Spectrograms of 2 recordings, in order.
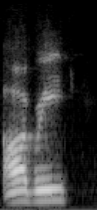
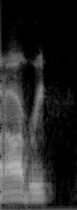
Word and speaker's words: Arbery: I hope I'm pronouncing his last name right, man. Is it Aubrey? – I think it's Ahmaud Aubrey. I've been saying Ahmaud Aubrey, Aubrey you know, Aubrey.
